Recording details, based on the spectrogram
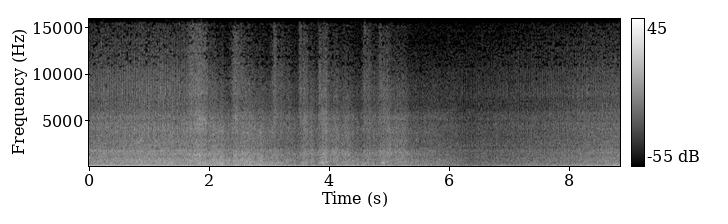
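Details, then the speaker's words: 1974 AMC Javelin, 304 cubic inch V8, 727 transmission, warming up around 145 degrees; deep lumpy burble dropping smoothly to a lower idle and holding steady, no knocks or stumbles; normal idle. "hey he idled down that's what he sounds like normal right there"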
